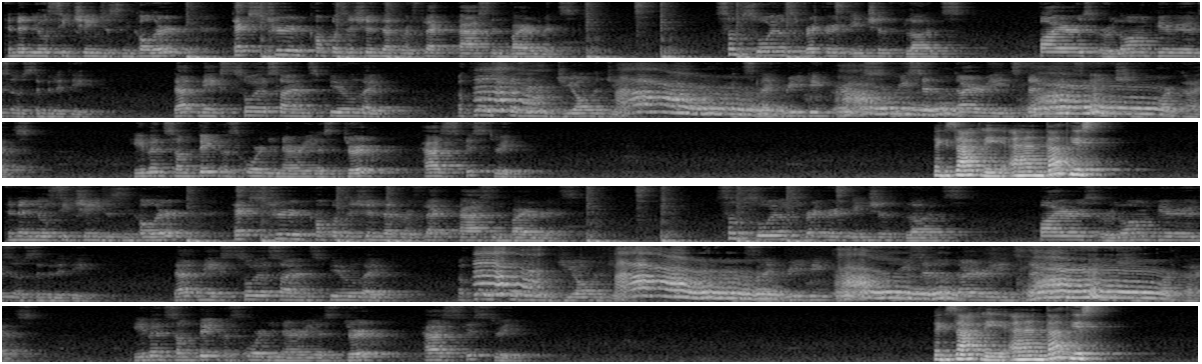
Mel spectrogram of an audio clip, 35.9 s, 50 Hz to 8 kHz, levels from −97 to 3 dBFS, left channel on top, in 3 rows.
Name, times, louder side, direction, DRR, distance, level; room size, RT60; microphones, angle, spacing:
voice 1, 0.0-5.7 7.1-9.6 10.4-12.8 13.7-15.8 16.5-18.3 19.2-24.2 25.3-27.7 28.1-29.1, left 1 dB, 70° left, 3 dB, 1.0 m, -41 dB
sound 1, 1.8-2.1 2.3-2.8 3.3-3.6 3.8-4.1 5.8-6.1 6.3-6.8 7.3-7.6 7.8-8.1 8.3-8.4, equal, 55° left, 2.2 m, -40 dB
Cat, 16.7-17.4 18.1-19.8 20.3-21.6 22.1-23.7, right 3 dB, 70° right, 0.5 m, -32 dB
voice 2, 33.3-34.9, equal, 10° left, 3 dB, 0.6 m, -23 dB
7.5 x 4.8 x 3.0 m, 0.95 s
head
